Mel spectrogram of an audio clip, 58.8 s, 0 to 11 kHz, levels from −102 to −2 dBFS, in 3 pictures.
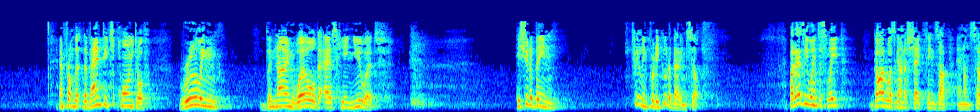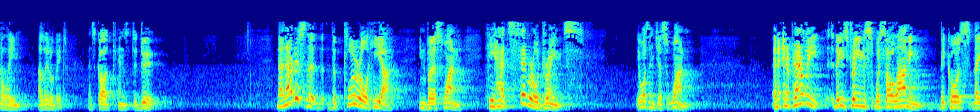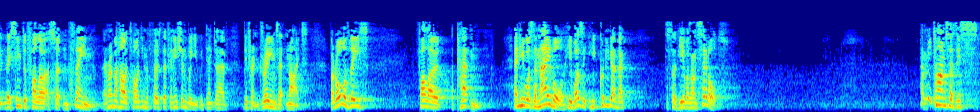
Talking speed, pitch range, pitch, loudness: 135 wpm, 150-220 Hz, 180 Hz, -32 LUFS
